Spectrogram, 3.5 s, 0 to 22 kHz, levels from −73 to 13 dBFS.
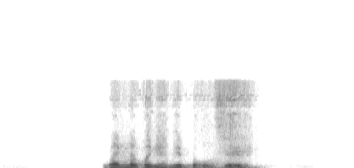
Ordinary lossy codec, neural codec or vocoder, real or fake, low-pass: Opus, 16 kbps; codec, 44.1 kHz, 0.9 kbps, DAC; fake; 10.8 kHz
